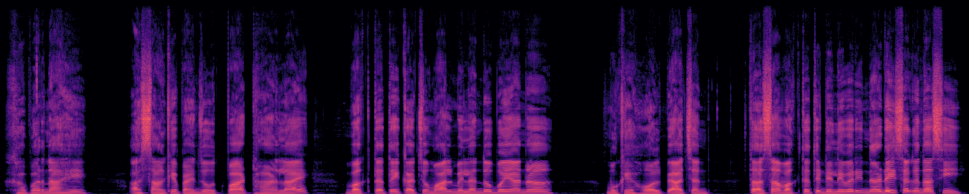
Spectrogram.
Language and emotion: Sindhi, fearful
